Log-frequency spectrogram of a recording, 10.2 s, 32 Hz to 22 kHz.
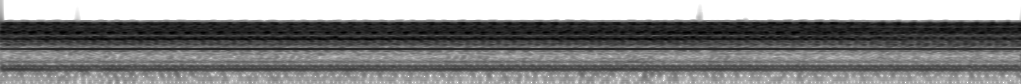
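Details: Honda B16A2 turbo build with CP 9:1 pistons, Eagle rods and Supertech valves, valvetrain and retainers: steady idle with regular tapping about three times a second over a constant tone. Cause not pinned down; abnormal engine noise at idle.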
